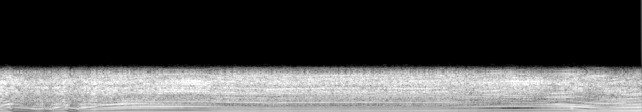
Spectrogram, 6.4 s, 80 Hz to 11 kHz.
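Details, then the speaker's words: Stock rear-handle Stihl MS200 with a 25-inch bar, near-new, high-speed screw at the stop, cutting a large log: a high buzzing pitch sags and drops as it bites; bogging, it can't pull the long chain. "we're about a third of the way down at this point and you can see it's struggling to pull the chain"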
